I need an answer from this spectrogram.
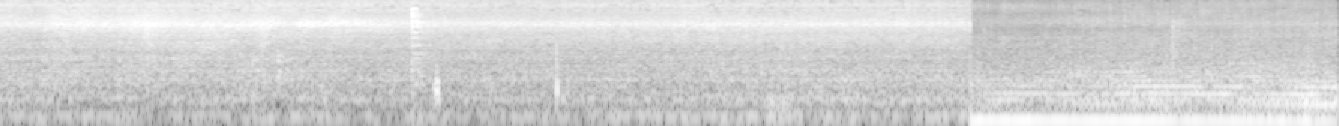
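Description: Jujubes and a lump of jaggery sizzling in hot oil in a wok, with a couple of light clicks from the spatula. About six and a half seconds in, the sizzle cuts off abruptly and a steady low hum with a few held tones takes over.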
